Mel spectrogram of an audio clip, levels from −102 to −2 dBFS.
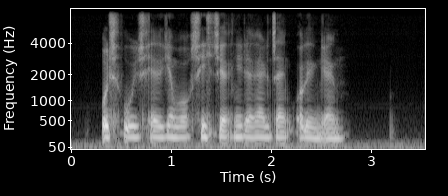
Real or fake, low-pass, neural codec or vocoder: fake; 7.2 kHz; autoencoder, 22.05 kHz, a latent of 192 numbers a frame, VITS, trained on many speakers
